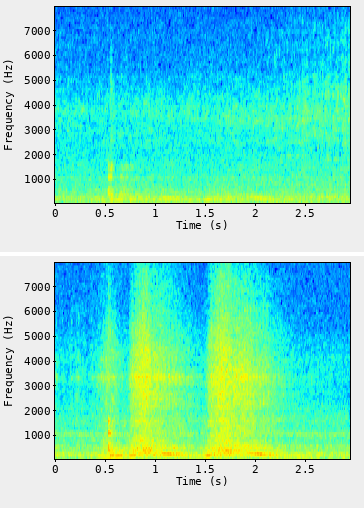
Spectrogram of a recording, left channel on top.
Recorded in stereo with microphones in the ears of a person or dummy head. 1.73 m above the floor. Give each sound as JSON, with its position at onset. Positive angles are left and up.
{"t": 0.5, "sound": "knocking", "side_deg": -85, "distance_m": 5.5}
